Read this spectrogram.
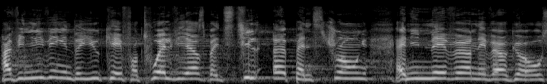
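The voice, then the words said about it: Strong accent. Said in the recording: “this accent is just so strong. I mean, it's unbelievable.”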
